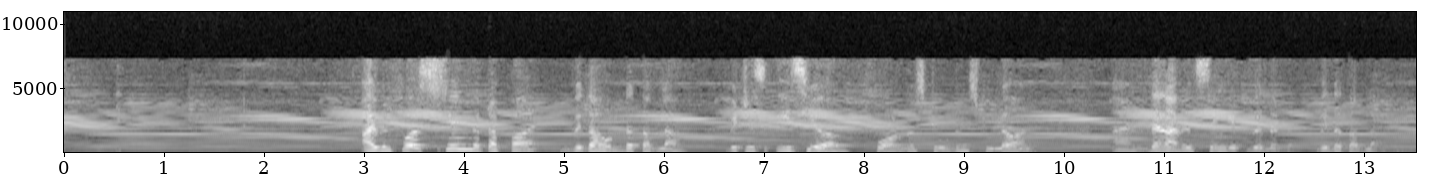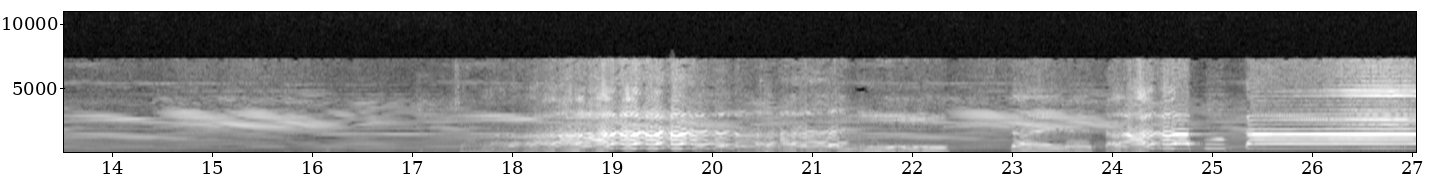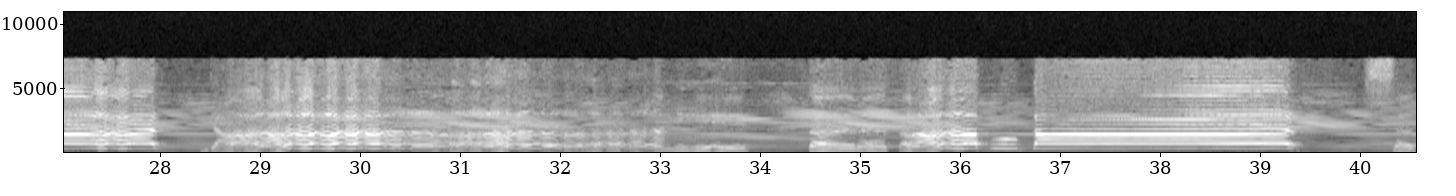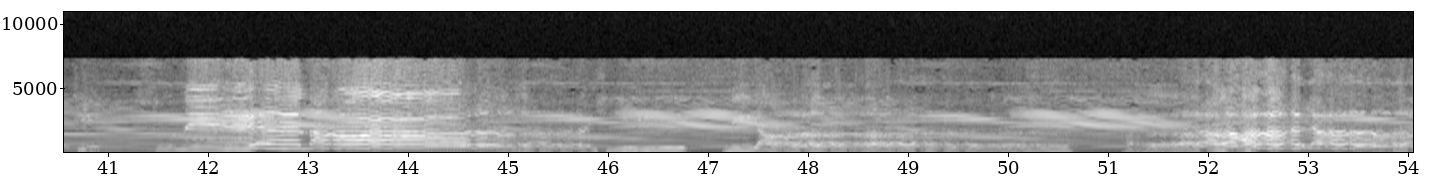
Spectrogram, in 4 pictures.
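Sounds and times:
tanpura drone: 0:00.0 - 0:54.0
woman singing: 0:03.0 - 0:09.7, 0:10.5 - 0:13.2, 0:17.8 - 0:22.4, 0:23.0 - 0:33.9, 0:34.5 - 0:39.4, 0:40.1 - 0:50.6, 0:51.2 - 0:54.0.

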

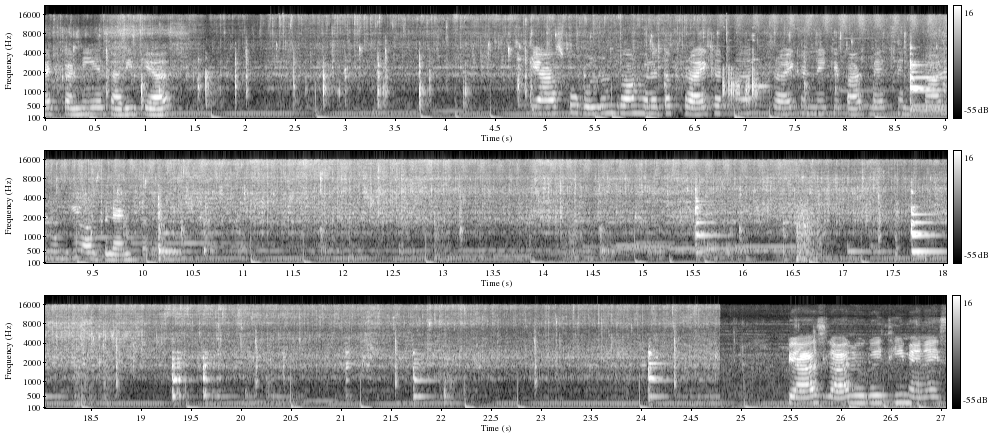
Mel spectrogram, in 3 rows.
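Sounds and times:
onions sizzling in hot oil: 0:00.0 - 0:24.8.

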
